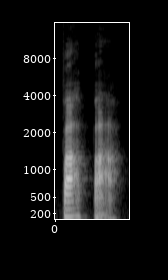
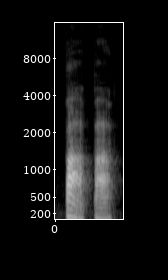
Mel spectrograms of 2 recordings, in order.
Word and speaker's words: papà: papà, A very easy mistake you might make when you first start learning Italian is to accidentally place the emphasis on the first rather than the last syllable. If you place it on the first, you get papa. which is the word for the Pope.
